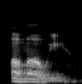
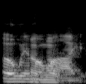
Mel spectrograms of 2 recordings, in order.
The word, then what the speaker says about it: Omoi: First, pronounce this for people who didn't hear the podcast. Omoi. O-M-O-I.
